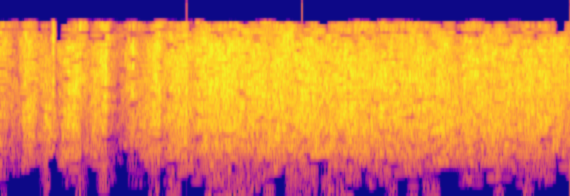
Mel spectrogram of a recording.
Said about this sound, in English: Known to those of us who know him and love him as the proverbial Mr. Halloween, let us welcome, with a round of applause, the Reverend Dr. Warren Hoover.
